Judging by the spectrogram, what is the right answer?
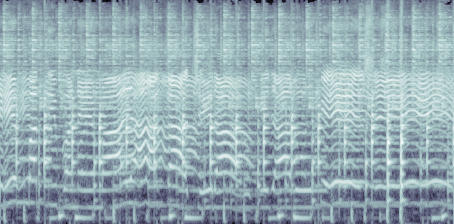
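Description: A woman singing a Hindi chetavani bhajan (devotional warning song), her voice gliding and wavering through ornamented phrases over a steady hand-drum beat with light percussion.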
